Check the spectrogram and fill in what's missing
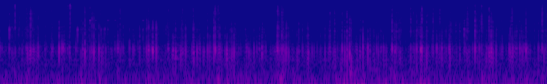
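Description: Long nails tap and scratch the quilted face of a small light-blue glossy quilted plastic purse held up in the hands. A dense, steady stream of soft crinkly taps and scraping sounds with a low-mid body and bright clicky edges continues throughout, each tap dying away instantly.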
